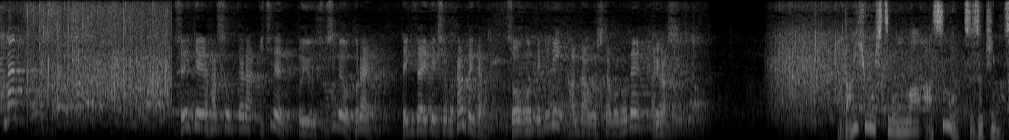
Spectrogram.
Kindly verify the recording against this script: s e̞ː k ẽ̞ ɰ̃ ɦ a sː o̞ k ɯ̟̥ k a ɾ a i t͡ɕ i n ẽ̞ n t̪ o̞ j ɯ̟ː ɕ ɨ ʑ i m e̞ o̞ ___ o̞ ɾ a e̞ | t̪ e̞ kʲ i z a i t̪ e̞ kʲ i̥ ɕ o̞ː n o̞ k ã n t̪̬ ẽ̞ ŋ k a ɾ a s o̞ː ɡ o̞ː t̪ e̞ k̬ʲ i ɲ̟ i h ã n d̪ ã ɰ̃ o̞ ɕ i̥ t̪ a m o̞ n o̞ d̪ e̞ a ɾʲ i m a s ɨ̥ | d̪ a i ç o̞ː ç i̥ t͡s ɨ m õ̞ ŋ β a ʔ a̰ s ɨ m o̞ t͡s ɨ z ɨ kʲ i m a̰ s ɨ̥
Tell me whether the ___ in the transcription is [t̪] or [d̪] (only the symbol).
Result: t̪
